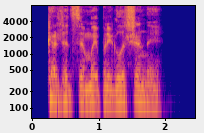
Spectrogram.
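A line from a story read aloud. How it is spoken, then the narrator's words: Scoffing grunt. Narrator (Russian): Хмыкнул Барс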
